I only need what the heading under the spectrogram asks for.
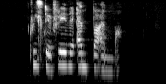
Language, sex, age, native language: Icelandic, female, 6, Icelandic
